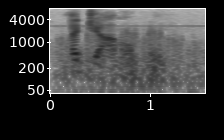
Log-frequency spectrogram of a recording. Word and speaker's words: leggiamo: So take note here of the soft G sound, okay, for first person plural and second person plural, right? Noi leggiamo. So it's G-I, right, or G-G-I. Noi leggiamo, maintaining that soft sound.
